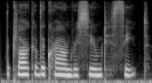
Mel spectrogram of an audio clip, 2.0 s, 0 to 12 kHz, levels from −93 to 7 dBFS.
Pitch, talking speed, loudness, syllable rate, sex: 230 Hz, 235 wpm, -17 LUFS, 5.5 syllables/s, female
